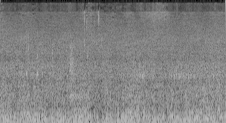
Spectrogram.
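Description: A strong headwind buffets the microphone on a seaside loop road in Manado, producing a loud, constant low rumble with gusty roar and no voices.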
